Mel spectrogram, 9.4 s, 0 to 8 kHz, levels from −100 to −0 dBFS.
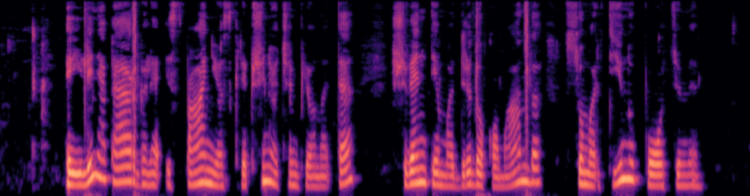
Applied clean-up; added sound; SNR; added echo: classical method Wiener filter.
